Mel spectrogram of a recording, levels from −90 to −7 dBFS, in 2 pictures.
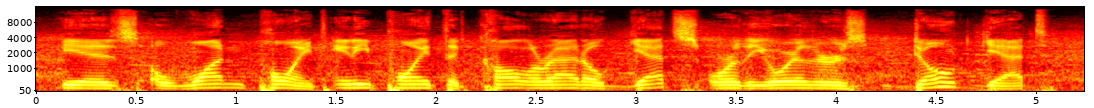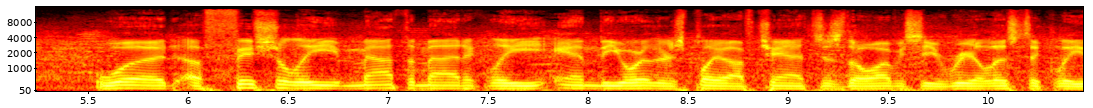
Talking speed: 135 wpm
